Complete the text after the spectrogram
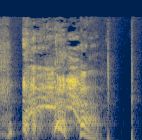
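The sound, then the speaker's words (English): A rough, raspy cough with harsh throat clearing, followed by two short sharp coughs, loud with no speech. “No, that's bong water I just coughed up.”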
